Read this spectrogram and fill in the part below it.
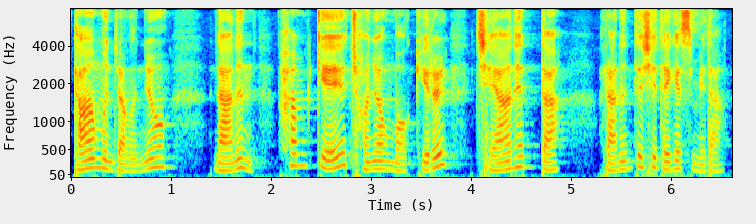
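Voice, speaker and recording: A man teaching English vocabulary in a formal, polite manner, slowly repeating each word and sentence three times for learners to follow. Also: on the high side, expressive. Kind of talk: slow spoken English lesson.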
